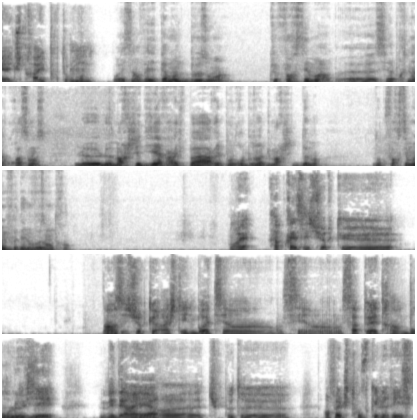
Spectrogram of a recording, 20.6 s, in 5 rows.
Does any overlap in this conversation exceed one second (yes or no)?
no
